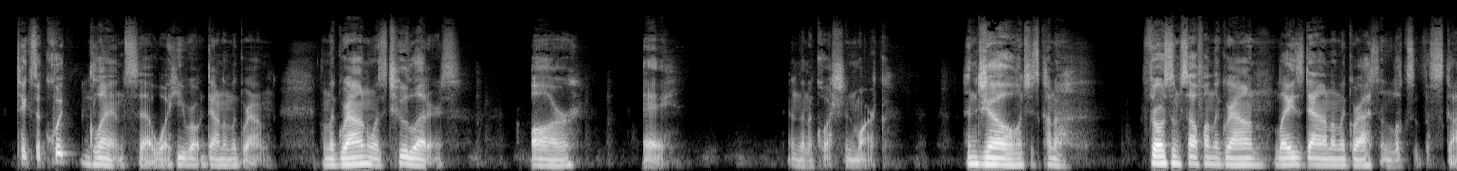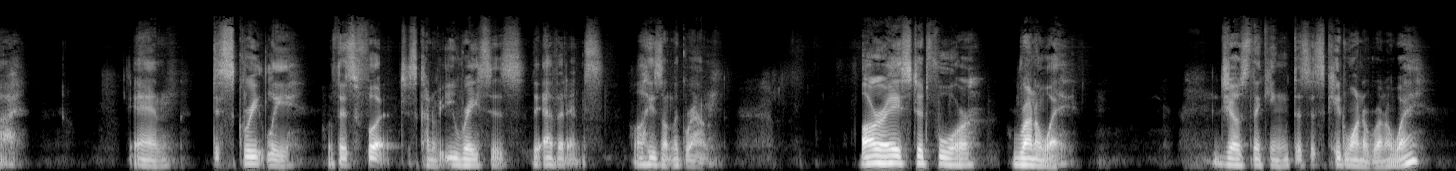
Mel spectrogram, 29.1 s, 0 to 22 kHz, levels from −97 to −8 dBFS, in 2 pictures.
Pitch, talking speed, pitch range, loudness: 105 Hz, 155 wpm, 100-115 Hz, -22 LUFS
